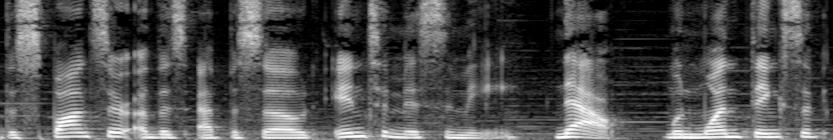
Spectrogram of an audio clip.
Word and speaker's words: Intimissimi: But the name can be a little challenging to pronounce. Mississippi. It is Intimissimi, the art of Italian lingerie.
